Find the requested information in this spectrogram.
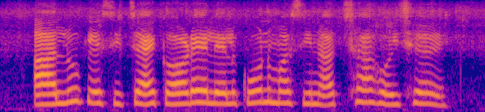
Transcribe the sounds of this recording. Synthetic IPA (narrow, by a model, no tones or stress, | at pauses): alukesiːt͡ʃajkəɽelelkonməsinətːʃʰaɦojt͡ʃʰɛ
